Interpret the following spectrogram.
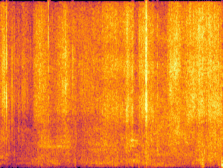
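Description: Footsteps rustling and crunching through low heath brush and patches of snow, with a few faint irregular clicks.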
